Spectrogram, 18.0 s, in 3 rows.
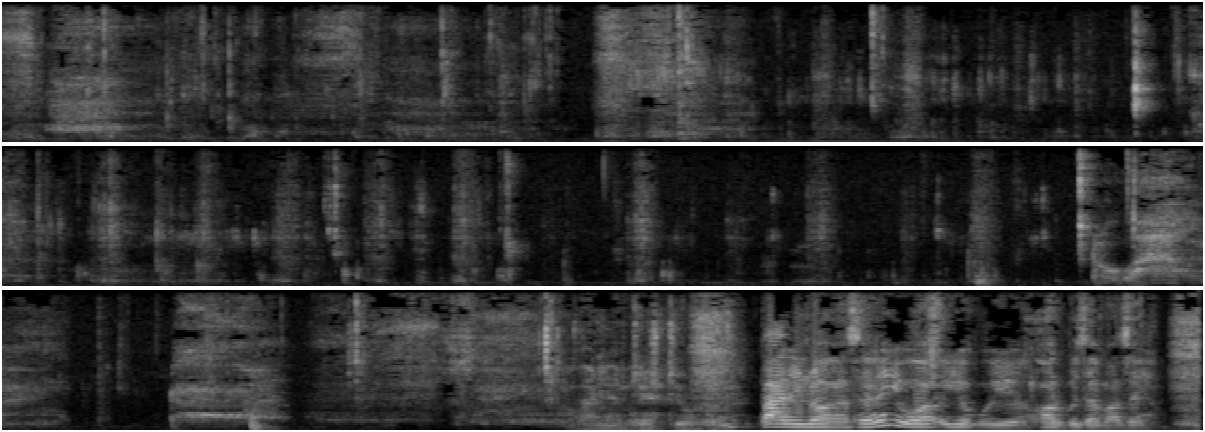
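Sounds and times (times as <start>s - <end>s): chewing and lip-smacking: 0.0s - 11.5s.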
